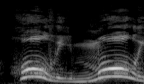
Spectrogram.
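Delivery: very loud, high exclamation, "moly" drawn out. Retelling a photo shoot, imitating Stan Lee exclaiming. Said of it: "Very, like, nineteen forties, fifties, like, exclamations".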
